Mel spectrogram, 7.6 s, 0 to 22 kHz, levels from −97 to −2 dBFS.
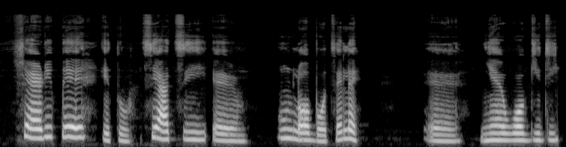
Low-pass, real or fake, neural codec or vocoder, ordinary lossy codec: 14.4 kHz; fake; vocoder, 48 kHz, 128 mel bands, Vocos; none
